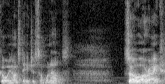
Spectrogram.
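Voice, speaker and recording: The speaker has an American accent. Noticeable background noise and audible room echo are present. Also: man. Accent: American accent, adopted. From Sweden. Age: 50s. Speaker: drag performer and vlogger. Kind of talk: casual vlog monologue. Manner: halting, with fillers.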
